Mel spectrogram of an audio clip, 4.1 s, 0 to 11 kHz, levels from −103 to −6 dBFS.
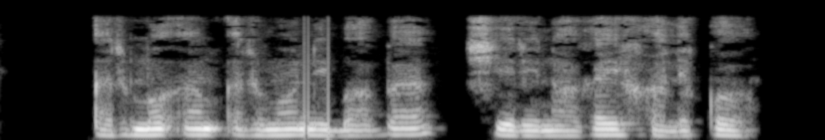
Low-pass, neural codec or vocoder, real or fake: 7.2 kHz; none; real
